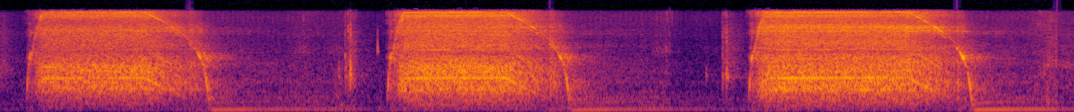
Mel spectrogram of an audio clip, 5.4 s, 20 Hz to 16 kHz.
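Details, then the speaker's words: Dyson V11 cordless stick vacuum on its first use: three quick motor spin-ups, each a rising high whine that settles and ends in a soft low boom. The motor sounds healthy. "Okay, this cordless vacuum cleaner kind of looks like a big gun like this, right? Kind of cool. Actually, it almost sounds like it."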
